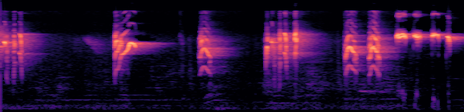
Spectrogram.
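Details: Lure song of an olive-backed sunbird, meant to set other sunbirds singing: separate high, sharp notes, some sweeping down, followed by a buzzy cluster and a thin, level high trill at the end.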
